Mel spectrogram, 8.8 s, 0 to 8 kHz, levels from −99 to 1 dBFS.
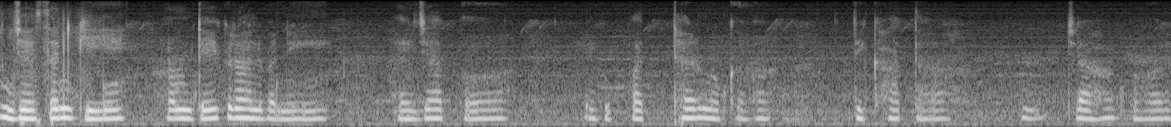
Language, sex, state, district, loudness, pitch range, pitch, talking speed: Bhojpuri, female, Uttar Pradesh, Ghazipur, -19 LUFS, 200-210 Hz, 205 Hz, 100 wpm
